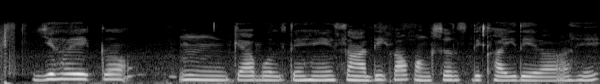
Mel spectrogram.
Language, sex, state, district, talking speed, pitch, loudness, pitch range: Hindi, female, Madhya Pradesh, Dhar, 130 wpm, 200 Hz, -17 LUFS, 195-220 Hz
